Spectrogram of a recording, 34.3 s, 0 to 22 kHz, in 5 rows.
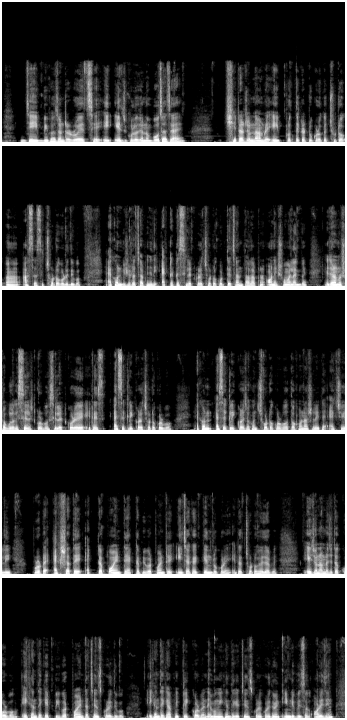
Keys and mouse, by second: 5.7-7.6 right drag, 6.5 s, 8.5 middle click, 9.9 s, 11.7 s, 13.6 a, 13.9 a, 14.6-16.5 middle drag, 15.4 s, 19.7 middle click, 33.8 middle click.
